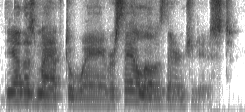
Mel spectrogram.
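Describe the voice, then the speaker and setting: A woman's voice: low-pitched, fast talker. A woman giving scripted narration, reading out the stage directions of a play.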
